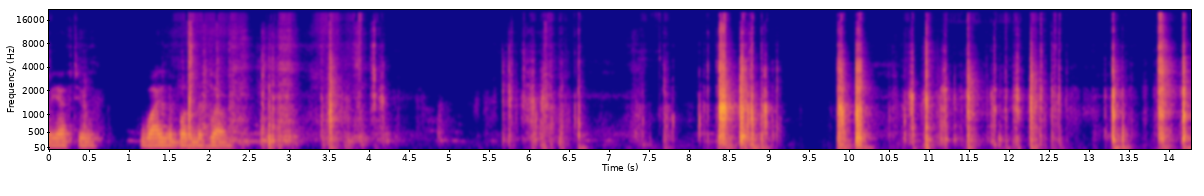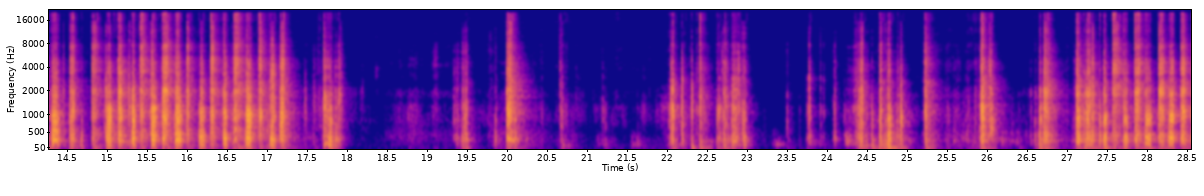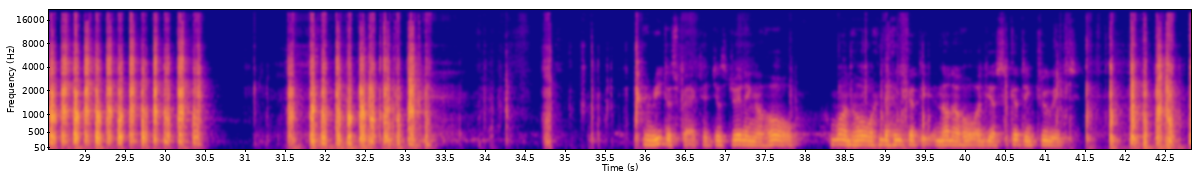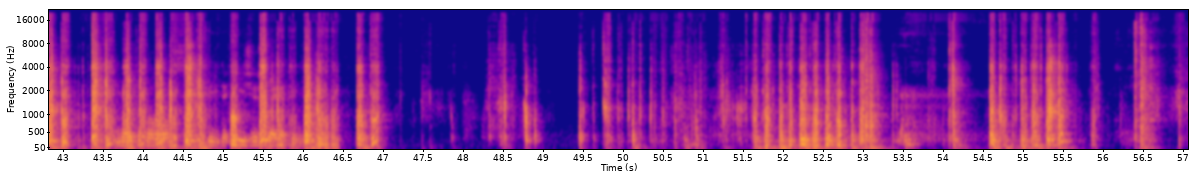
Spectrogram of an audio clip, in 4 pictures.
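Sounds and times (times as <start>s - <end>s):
file scraping back and forth: 31.6s - 33.5s, 41.2s - 47.0s.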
